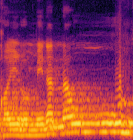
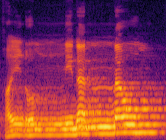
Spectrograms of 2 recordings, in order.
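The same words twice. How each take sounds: First: The final word naum is drawn out long. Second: The final word naum is said short. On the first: "yang panjang tidurnya gitu" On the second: "naumnya itu pendek"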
